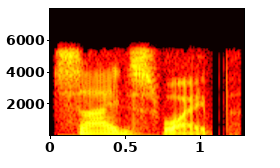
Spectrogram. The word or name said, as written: sideswipe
